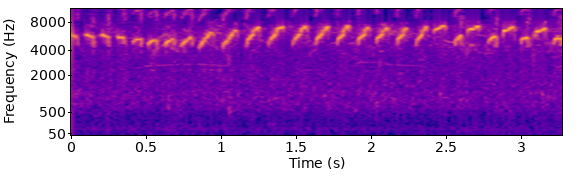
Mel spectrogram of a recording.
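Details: Tutor recording of Oriental white-eye song for teaching captive birds, wit-wit linked with kuntilanak style: quick, evenly spaced high sharp upslurred chirps repeating several times a second throughout, clean and without other sounds.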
